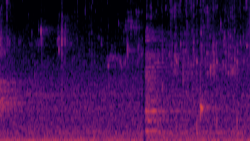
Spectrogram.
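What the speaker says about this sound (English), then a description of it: "Now I'm going to be filling it up with reverse osmosis water." Reverse osmosis water pours into a slow cooker holding beef bones, a faint steady trickle and splash with a small shift partway through.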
